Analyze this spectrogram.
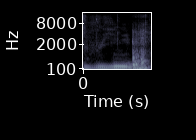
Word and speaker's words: Rini: It's Rini. Rini. Rini. That's what I was wondering. It's like, I don't know how to pronounce it.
